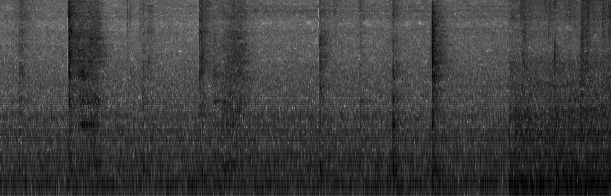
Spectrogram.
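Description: Ghetkol leaves frying in a pan are stirred with a utensil, giving soft sizzling under light scraping and clinking against the metal, with occasional sharper taps.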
